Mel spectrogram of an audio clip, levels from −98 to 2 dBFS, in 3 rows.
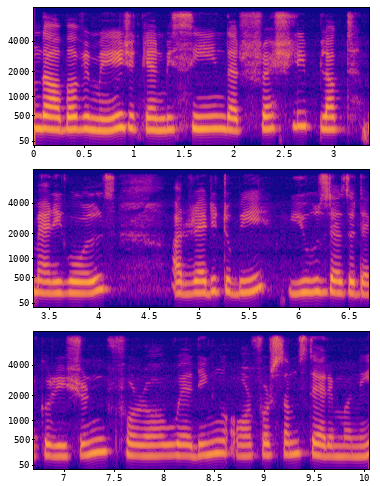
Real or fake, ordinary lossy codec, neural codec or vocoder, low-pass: real; none; none; 7.2 kHz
